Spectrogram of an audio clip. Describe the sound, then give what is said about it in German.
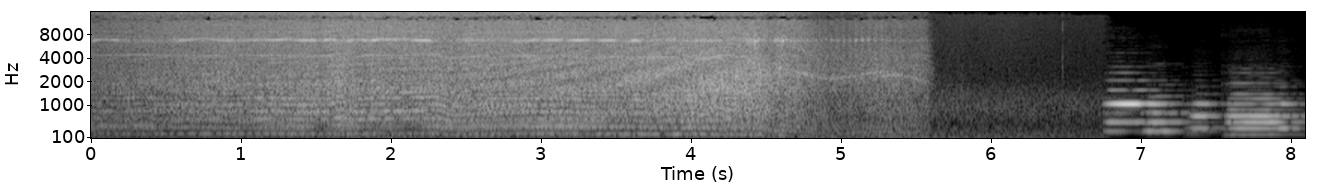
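A small drone descends from about 100 metres and lands. Its high, buzzing whir holds steady with a slightly wavering pitch, then cuts off abruptly into quiet. “Aber Mathilde ist bereits über mir. Ich hole sie jetzt aus den 100 Metern herunter. Es könnte von mir aus auch schneller gehen. Sie startet so schnell und sie landet so langsam.”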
